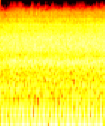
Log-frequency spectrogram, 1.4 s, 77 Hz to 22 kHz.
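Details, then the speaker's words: 2002 Pontiac Sunfire, off the road since 2011, running after fuel pump replacement: steady low idle with a fast, even pulsing throb that isn't improving; owner suspects missing lubrication after long storage, cause unknown. "that noise is just not getting any better i'm thinking about missing some like lubrication up in that mug i really don't know what that is"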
